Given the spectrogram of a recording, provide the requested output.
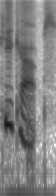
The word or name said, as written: Key Caps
